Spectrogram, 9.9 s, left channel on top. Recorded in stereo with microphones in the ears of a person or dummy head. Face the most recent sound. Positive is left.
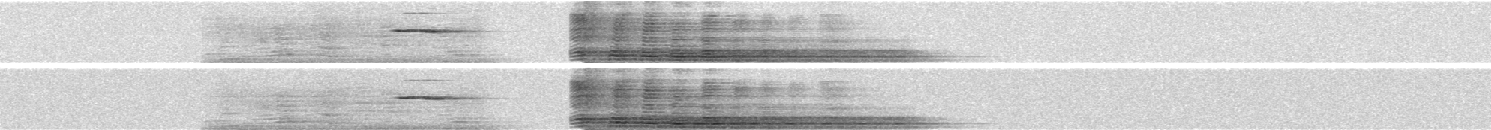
turn(degrees=35)  # may be behind; listen again after turning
